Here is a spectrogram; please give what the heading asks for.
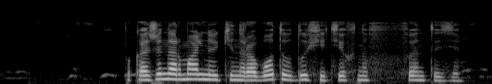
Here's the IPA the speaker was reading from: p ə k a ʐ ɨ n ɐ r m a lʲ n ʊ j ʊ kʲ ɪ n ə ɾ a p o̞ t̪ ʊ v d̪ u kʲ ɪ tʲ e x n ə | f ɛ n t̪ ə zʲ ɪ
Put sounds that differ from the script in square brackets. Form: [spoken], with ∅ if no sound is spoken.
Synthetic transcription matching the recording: p ə k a ʐ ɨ n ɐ r m a lʲ n ʊ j ʊ kʲ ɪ n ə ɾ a [b] o̞ t̪ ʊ v d̪ u [xʲ] ɪ tʲ e x n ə | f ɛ n t̪ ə zʲ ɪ

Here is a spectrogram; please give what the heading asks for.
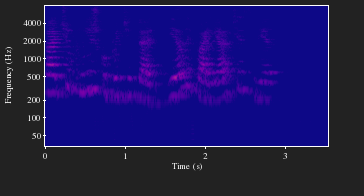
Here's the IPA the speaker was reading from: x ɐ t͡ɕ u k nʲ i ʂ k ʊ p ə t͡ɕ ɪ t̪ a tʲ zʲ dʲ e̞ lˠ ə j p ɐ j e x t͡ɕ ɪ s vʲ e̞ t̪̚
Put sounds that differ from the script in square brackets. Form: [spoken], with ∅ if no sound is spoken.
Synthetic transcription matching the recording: x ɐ t͡ɕ u k nʲ i ʂ k ʊ p ə t͡ɕ ɪ t̪ a tʲ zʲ dʲ e̞ lˠ ə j p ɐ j [a] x t͡ɕ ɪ s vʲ e̞ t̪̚

